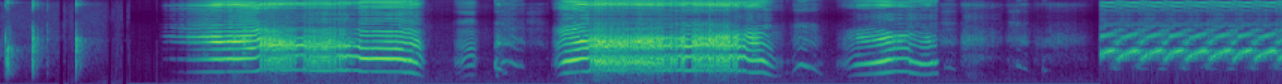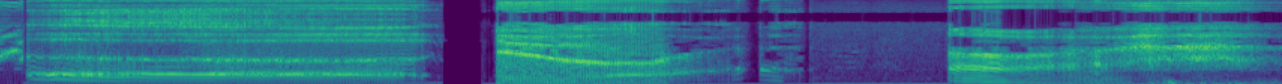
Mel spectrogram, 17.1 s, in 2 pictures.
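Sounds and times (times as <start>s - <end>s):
infant crying: 1.1s - 6.4s.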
